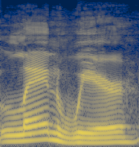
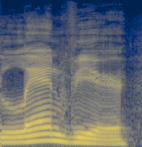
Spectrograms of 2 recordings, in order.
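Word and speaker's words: Landwehr: but my partner uh told me that it wasn't landweir it's actually lanvir you haven't seen it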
